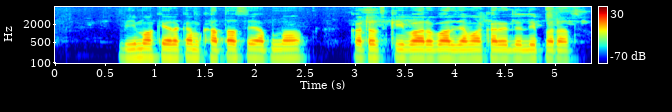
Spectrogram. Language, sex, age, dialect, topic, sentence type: Maithili, male, 46-50, Angika, banking, question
